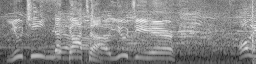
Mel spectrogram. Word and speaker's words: Yuji Nagata: Yuji Nagata.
